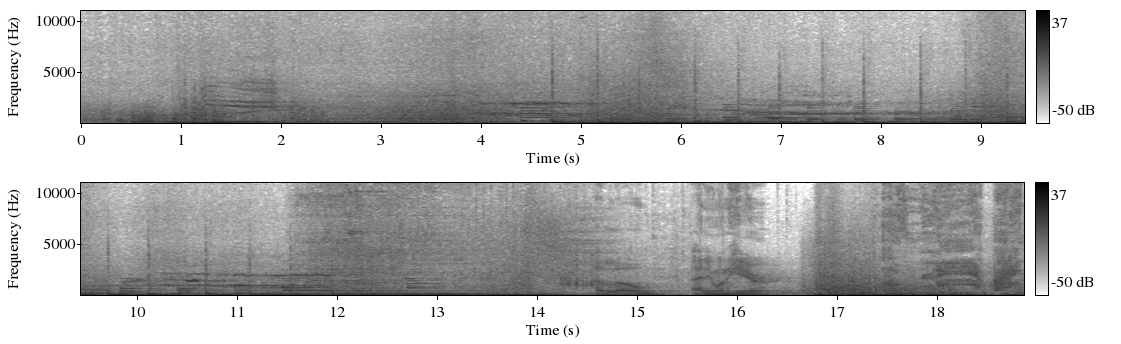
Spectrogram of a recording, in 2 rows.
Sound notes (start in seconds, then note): 0.0 dramatic sound; 5.5 car skidding; 11.9 brakes screeching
